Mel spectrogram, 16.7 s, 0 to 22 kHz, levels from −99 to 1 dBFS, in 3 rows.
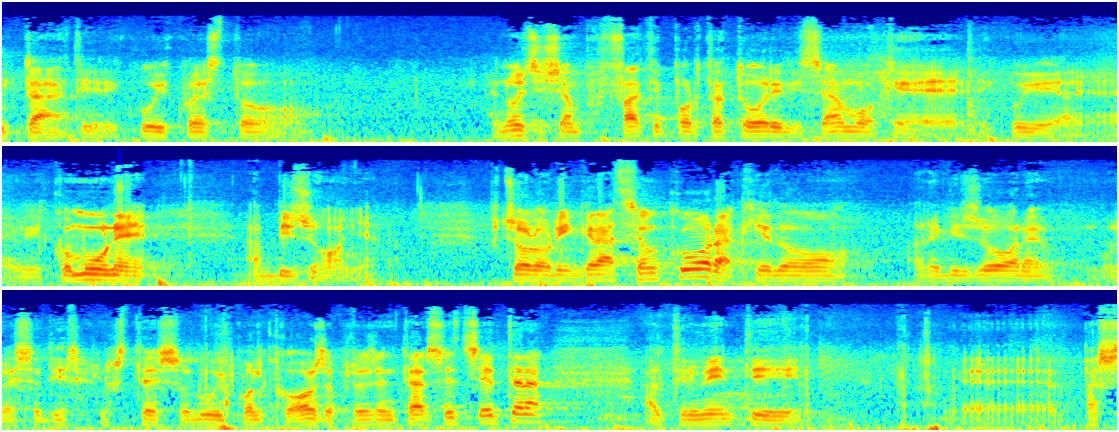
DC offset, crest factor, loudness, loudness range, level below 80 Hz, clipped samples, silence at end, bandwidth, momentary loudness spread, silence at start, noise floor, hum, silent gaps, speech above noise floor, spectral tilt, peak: under 0.1%; 22 dB; -20 LUFS; 3 LU; -42 dBFS; under 0.1%; 0 s; 15.5 kHz; 15 LU; 0 s; -43 dBFS; none; none; 22 dB; -2.5 dB/octave; 0 dBFS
